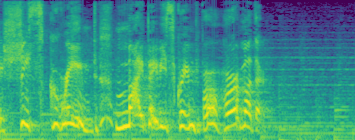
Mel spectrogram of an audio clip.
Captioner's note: shouting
